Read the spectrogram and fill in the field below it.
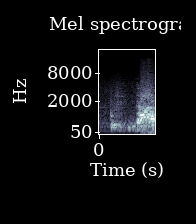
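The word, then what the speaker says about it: the: ये second article है द। वैसे तो मैं आपको बता दूं दा का प्रयोग और दा का उच्चारण दोनों ही हम सीखने वाले हैं। इसको हम दा भी बोलते हैं और इसको हम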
